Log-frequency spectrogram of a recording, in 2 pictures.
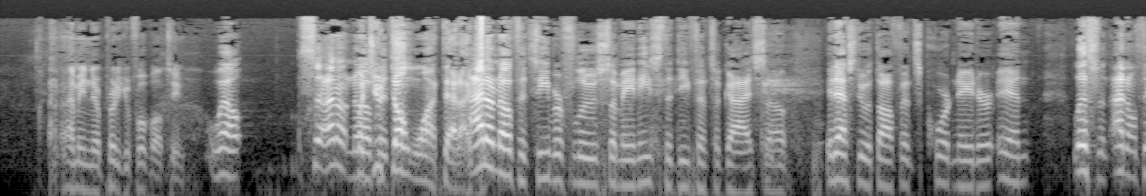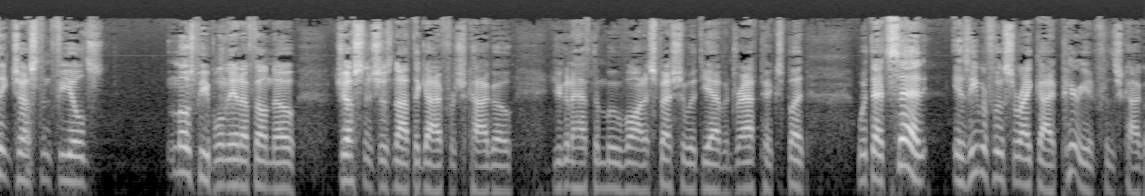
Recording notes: LIVE from East River 9!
